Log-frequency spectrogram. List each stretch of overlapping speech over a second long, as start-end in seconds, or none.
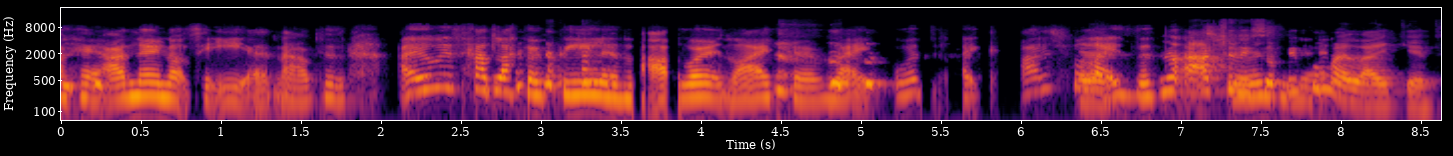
6.3-8.0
